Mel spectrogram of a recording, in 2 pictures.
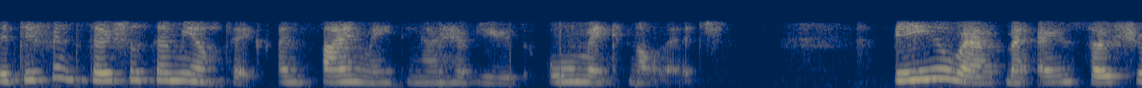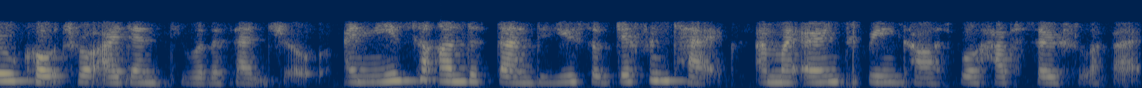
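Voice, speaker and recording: A woman's fairly high voice at a very fast pace, with big swings in loudness. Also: ordinary pitch variation. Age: young. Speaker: university student. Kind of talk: reflective presentation read from script. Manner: occasional stumbles over words.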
